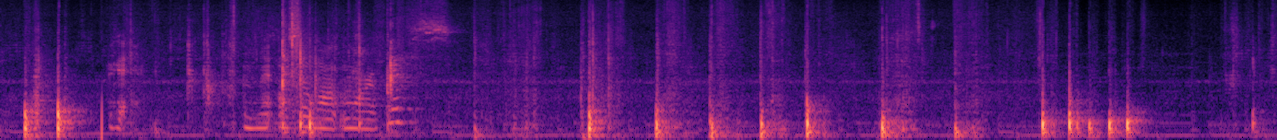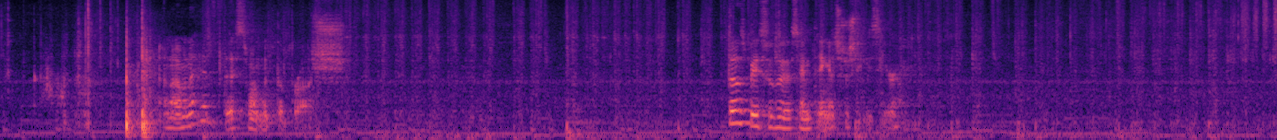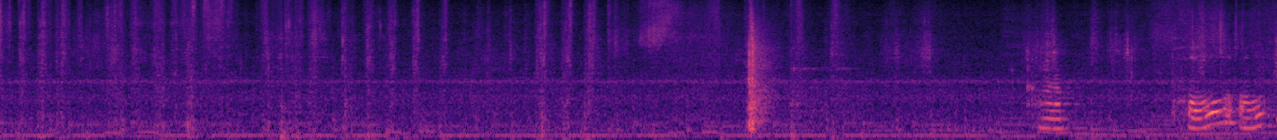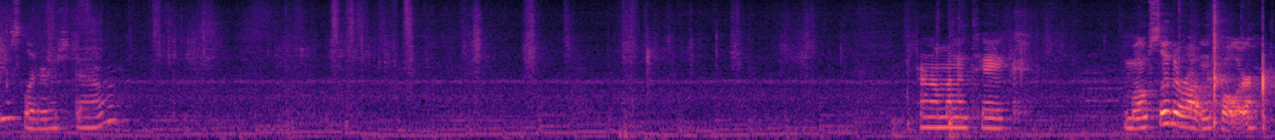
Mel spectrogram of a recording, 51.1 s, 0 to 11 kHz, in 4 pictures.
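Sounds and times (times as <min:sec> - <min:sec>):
brush scrubbing fabric: 0:15.5 - 0:32.7, 0:36.5 - 0:46.7.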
